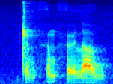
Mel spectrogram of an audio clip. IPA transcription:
ʈ ə˨˩˨ m h ə˧˥ m h əː˨˩˨ l a˨˩ w

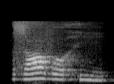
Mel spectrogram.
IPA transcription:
z ɑ v ɔ h i

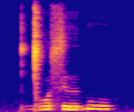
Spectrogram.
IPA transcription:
ɡ͡ǀ ɔ s ɘ ɠ u

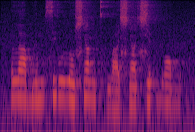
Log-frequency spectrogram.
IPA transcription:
l a˥˧ b e˦ m s j u˦ l o˧ ɕ ã˥˧ ŋ t̪ʰ w a˨˩ ɕ ã˧ ɕ e˦ ʔ b ɔ˥˧ m

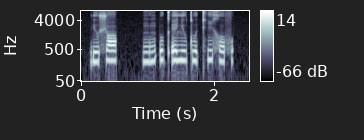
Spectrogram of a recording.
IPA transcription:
ɾʲ u˧ ʃ ɒ˥ | ŋ u˧˥ ŋ ʔ u˥ kʼ e˥ lʲ u˥ tʷ e˥ kʰ i˧˥ x o˧ f

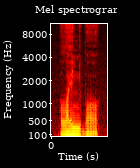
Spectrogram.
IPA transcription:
lˠ ɪ ɲ ə b ɔ

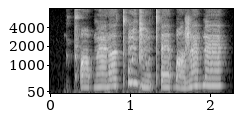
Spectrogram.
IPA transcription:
kʼ ɑ˩ b æ̃˨ ɾ ɜ˦ tʼ ũ˥ d͡ʑ ũ˩ tʼ ɛ˨ ɓ ɑ˩ ʐ ɛ̃˥ ɓ ɛ̃˦

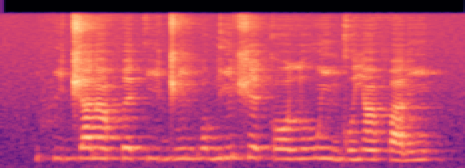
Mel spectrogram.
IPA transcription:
f i˨ d͡ʒ a˧ ɾ ã˨ f ɛ˧ k i˨ d͡ʒ ĩ˧ b ɔ˧ ɡ ĩ˦ ʃ ɛ˦˨ k ɔ˧ l u˦ w ĩ˦˨ ɡ o˨˦ j ã˧ f a˨ ɾ ĩ˧

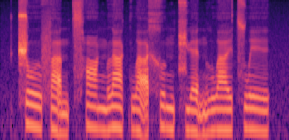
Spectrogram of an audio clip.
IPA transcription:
ʈ͡ʂ o˥˨ ʊ̯ f a̰˨˩ n t͡sʰ ɑ˥˨ ŋ l ä˥˨ k w ä̰˨˩ x ʊ˥˨ ŋ t͡ɕ ɥ ɛ̰˨˩ n l w a˦ ɪ̯ t͡s w e˥˨ ɪ̯

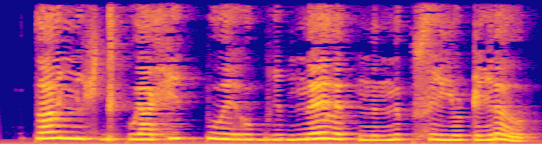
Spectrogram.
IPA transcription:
t̪ a ʊ̯ ɲ u ç d i kʷ j a x i kʷ p u ɪ̯ ɦ u bʱ i b n̪ ɛ l ɛ kʷ n̪ ʏ n̪ ʏ kʷ s i j u ʈ i ɾ ɐ ʊ̯

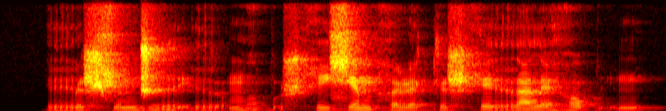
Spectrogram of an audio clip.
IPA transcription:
r e˩ ʂ ɕ o˩ n d͡ʒ ṳ˦˥ r ḭ˩ r o̰˩ m ɔ̤˦˥ p ṵ˩ ʂ h i˦˥ ɕ ɛ˦˥ m h ɤ˩ ɭ ɛ˩ k ɛ˩ ʂ h e˦˥ r a˦˥ l ɛ˩ ɦ ɔ˦˥ p ḭ˩ m

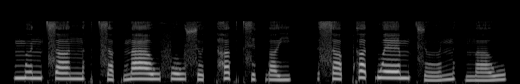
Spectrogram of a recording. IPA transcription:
m ɵ˥ n t͡s ɐ˥ n | t͡s ɐ˨ k̚ n̪ aː˧ w f o˧ w s ɵ˨ t̚ h ɐ˥ k̚ t͡s ɪ˧ k̚ ɐ˧ j | s ɐ˧ p̚ k ɐ˥ t̚ w ɛː˥ m t͡s ɵ˨˥ n | n̪ ɐ˨˥ w

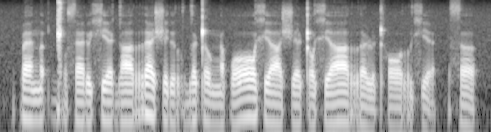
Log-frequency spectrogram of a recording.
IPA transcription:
p æ n ɐ ʔ ɡ͡ǁ ɔ s æ ɾ ø xʲ æ ɡ aː r æ ʃ ɛ ɾʲ ɔ r ɡ ɐ ʈ ʌ o̯ ŋ a p ɔː xʲ aː ʃ ɛː ʈ ɔ xʲ aː r ɐ ɭ ɛ ʈʰ ɔː r xʲ æ | s ɐ

